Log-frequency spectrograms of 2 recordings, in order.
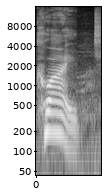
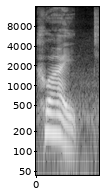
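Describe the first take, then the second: The two takes are said the same way.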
